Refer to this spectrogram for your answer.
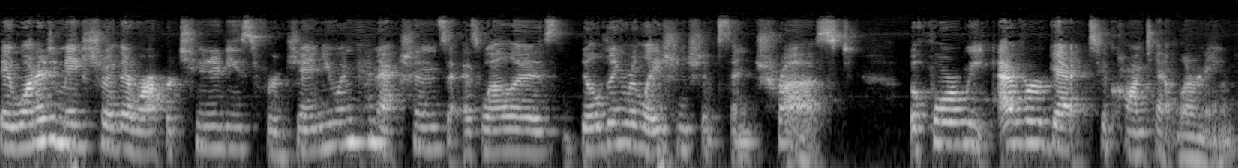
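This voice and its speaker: Hardly pausing, a woman with an ordinary speaking voice talks at a fairly quick pace, medium in pitch with ordinary pitch variation. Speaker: education webinar presenter. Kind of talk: webinar presentation. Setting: webinar.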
